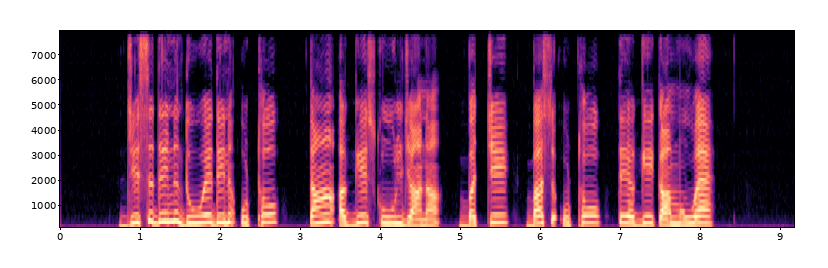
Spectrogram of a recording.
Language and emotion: Dogri, neutral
